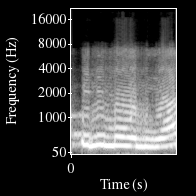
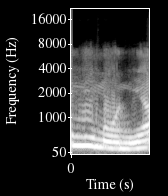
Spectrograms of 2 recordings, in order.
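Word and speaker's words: pneumonia: तो पनिमोरा लिखा है पनिमोरा नहीं बल्कि निमोनिया होता है तो सर ये तो पनिमोरा हियर प is silent because P here comes in the combination of प एंड एंड the rule says when प comes in the combination of पी N then P become silent okay so this is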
